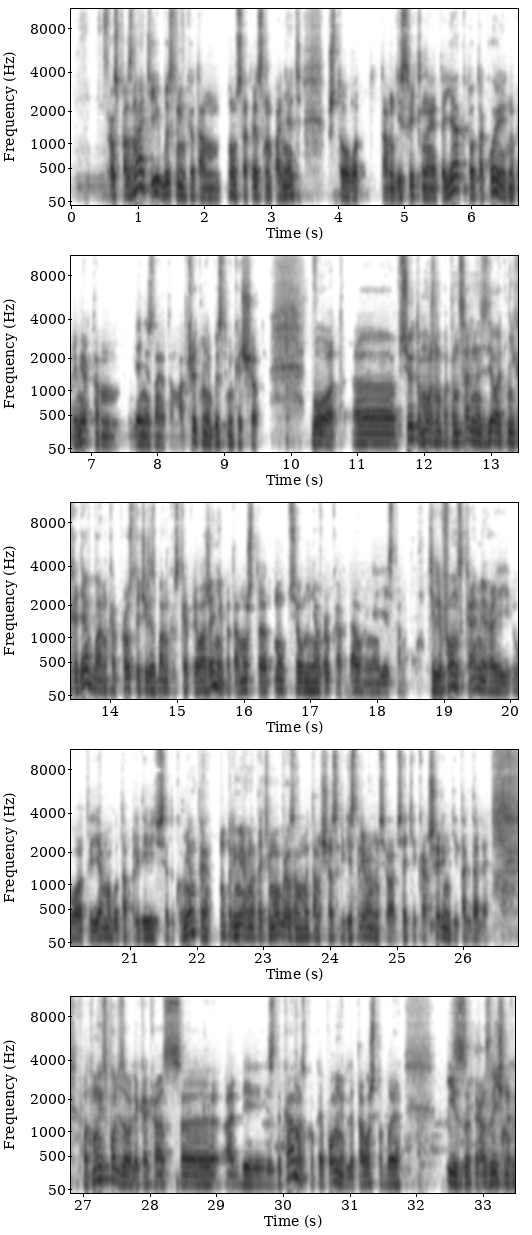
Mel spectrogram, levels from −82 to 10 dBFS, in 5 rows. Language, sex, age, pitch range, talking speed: Russian, male, 20-39, 105-125 Hz, 170 wpm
